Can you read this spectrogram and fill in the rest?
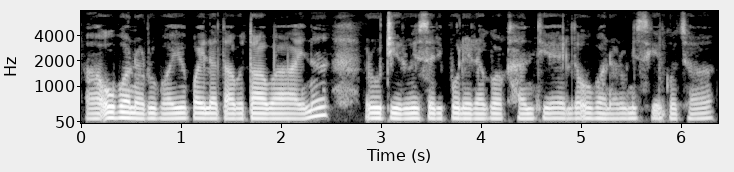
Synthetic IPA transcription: obʌnɦʌɾubʱʌjopʌilat̪ʌːbʌt̪ʌwaɦʌjnʌroʈiɦʌɾuesʌɾipoleɾʌɡʌkʰant̪ʰijoelet̪ʌobʌnɦʌɾuniskekot͡sʰʌ

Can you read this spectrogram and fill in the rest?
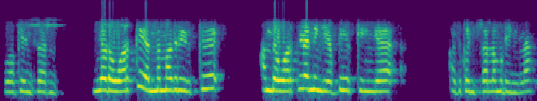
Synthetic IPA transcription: oːkeːŋsaːɾ | ʊŋɭoːɽɐʋɔɾɐkːɯɛnd̪ɐmaːðɪɾiɪɾɯkːɯ | ʔɐnd̪ɐʋɔɾɐkːɯlɐniːŋɡɐɛpːɐɽiɪɾɯkːiːŋɡɐ | ɐðɯkɔɲd͡ʒɐsɔlːɐmʊɽɪjɯŋɡɐɭaː

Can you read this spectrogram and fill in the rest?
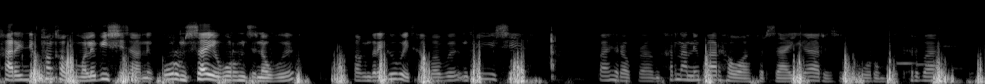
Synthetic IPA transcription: kʰaɾinipʰaŋkʰakʰumalebisizanɯɡɔɾɔmsajɡɔɾɔmzinawbɯ | b̥aŋdɾajɦɯwbajtʰa̰babɯːŋkʰajisḭ | b̥ahiɾawkʰɾaɯŋkʰaɾnanɯjbaɾɦawapʰɯɾzajaɾɯziŋɡɔɾɔmbʰɯtʰɯɾba

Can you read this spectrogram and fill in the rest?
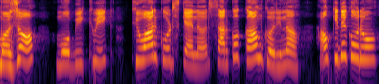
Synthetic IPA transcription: m̤əd͡zɔ | mobikʋikː | juaɾkoɽskɛnəɾsaɾkɔkamkəɾina | hãwkit̪ɛ̃kəɾõ

